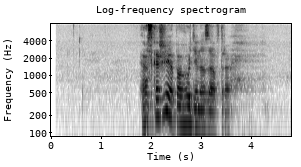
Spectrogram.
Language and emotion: Russian, neutral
